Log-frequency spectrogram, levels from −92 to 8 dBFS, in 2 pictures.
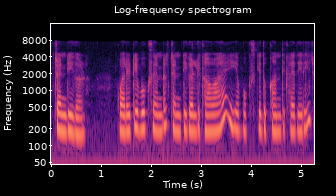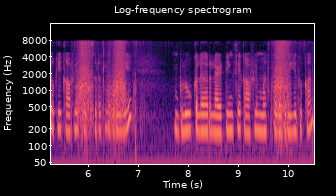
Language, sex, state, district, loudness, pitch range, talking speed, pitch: Hindi, female, Chandigarh, Chandigarh, -23 LUFS, 180-195 Hz, 190 wpm, 190 Hz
